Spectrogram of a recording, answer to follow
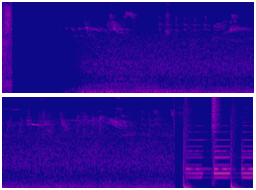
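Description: Outdoor ambience: a steady low background noise with faint, scattered bird chirps. Music with plucked notes starts near the end.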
